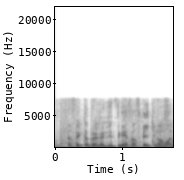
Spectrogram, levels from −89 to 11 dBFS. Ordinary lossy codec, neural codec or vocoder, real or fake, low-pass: none; codec, 16 kHz, 2 kbps, X-Codec, HuBERT features, trained on general audio; fake; none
